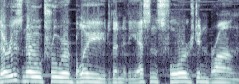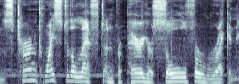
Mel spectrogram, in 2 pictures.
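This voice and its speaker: Using a put-on, resonant character voice, a man speaks very slowly at a fairly high pitch. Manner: solemn, ominous.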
